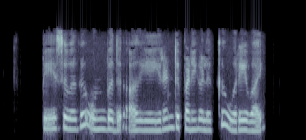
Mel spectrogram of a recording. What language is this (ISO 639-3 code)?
tam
